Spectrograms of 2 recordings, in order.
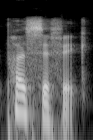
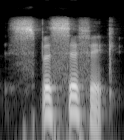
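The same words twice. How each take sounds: First: Pacific said clearly with "puh" onset; careful pronunciation. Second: Specific said slowly with clear "spuh" onset; careful pronunciation. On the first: Contrasting the culprit word, careful pronunciation. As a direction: say Pacific with no S at the start. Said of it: "and the word Pacific". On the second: Pointing out a big culprit word, slow careful pronunciation. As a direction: sound out specific, S-P at the start. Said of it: "here's a big culprit". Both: Shown as a demonstration.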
